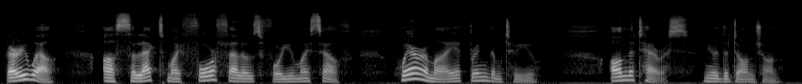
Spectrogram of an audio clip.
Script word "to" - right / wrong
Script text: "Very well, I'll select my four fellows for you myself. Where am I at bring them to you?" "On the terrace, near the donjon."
right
